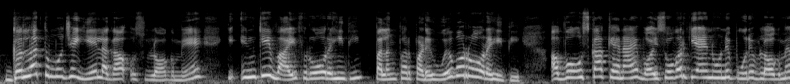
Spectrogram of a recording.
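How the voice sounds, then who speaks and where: A woman's voice: on the high side, a little mellow. A woman giving casual vlog commentary, outspoken and indignant as she rants about other creators. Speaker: YouTube commentator.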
